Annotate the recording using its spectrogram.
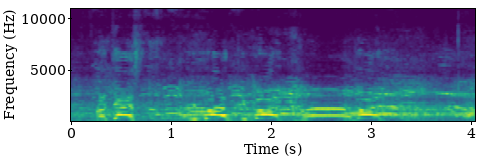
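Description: Many voices calling and talking over one another in a large sports arena crowd, several at once, with no single clear speaker.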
